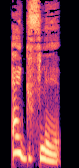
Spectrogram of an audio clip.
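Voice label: "egg flip", British English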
